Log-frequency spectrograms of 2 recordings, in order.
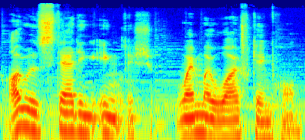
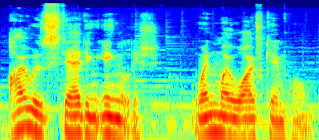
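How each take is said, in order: No difference in how they are said.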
